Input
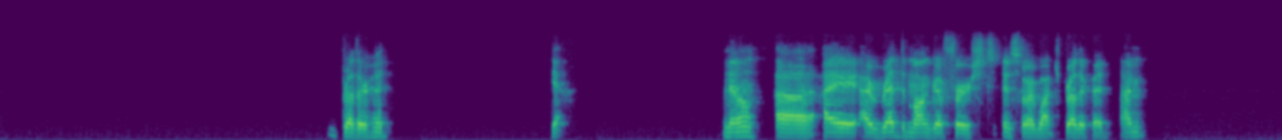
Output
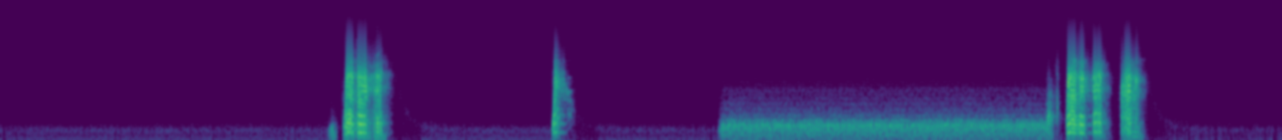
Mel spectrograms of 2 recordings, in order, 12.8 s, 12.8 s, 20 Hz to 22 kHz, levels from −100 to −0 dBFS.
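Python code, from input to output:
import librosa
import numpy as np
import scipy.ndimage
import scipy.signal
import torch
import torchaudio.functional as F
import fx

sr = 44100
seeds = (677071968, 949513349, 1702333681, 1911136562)

y = fx.cycle_switch(x, sr, every=2, mode='muted')
y = fx.spec_freeze(y, sr, seeds[0], at_s=7.21, hold_s=3.28)
y = fx.envelope_lowpass(y, sr, base_hz=310.0, top_hz=2300.0, q=4.0, full_db=-35.5, direction='up')
y = y * 10.0 ** (1.5 / 20.0)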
